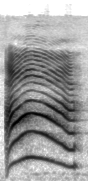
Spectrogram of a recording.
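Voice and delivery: high, drawn-out cry of alarm; frightened yell. A narrator's reading. Boy as a gigantic snake drops before him, frightened yell. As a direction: yell in fright, pitched well up. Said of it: "Jack yelled".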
